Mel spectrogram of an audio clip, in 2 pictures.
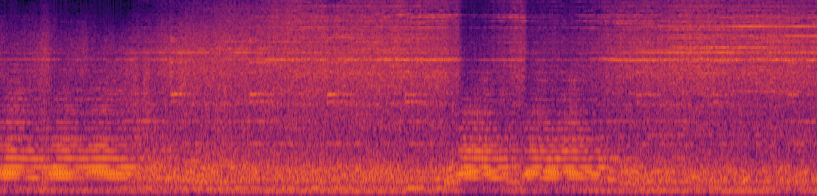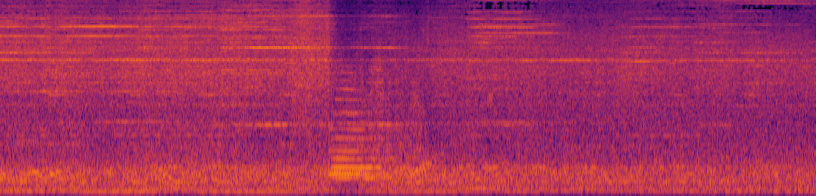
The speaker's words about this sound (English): I think we got ourselves a coal train. We do.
